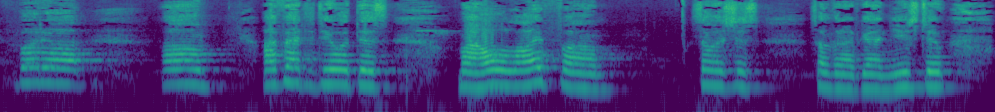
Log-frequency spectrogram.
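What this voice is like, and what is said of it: Strained voice, sounds like sore throat. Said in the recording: “My voice. And I know what y'all are thinking. Oh, you're probably sick. ... I have a paralyzed vocal cord. So unfortunately, I sound like this all the time. ... my voice is just strained ... I sure wish he'd clear his throat or drink some of that water”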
